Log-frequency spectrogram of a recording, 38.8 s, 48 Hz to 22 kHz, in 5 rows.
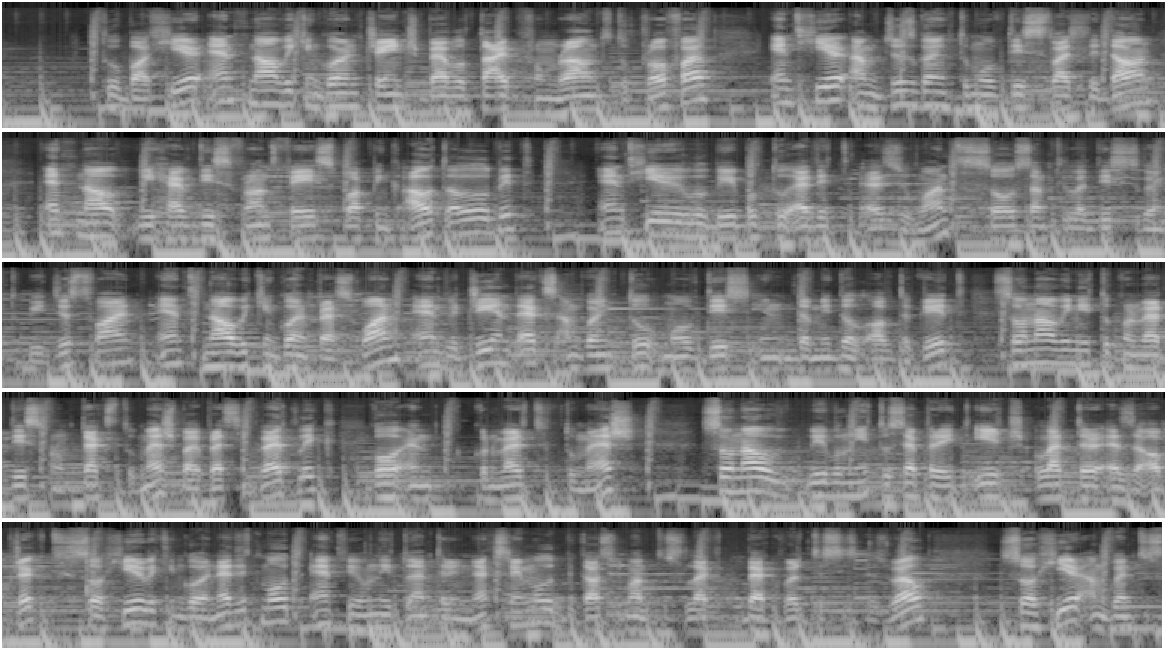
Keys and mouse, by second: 4.1 click, 6.1-7.3 drag, 8.3-8.7 middle drag, 9.7 middle click, 11.4 click, 12.4 click, 13.3 click, 14.6 click, 15.3 click, 16.8 KP_1, 17.6 shift+drag, 18.3 g, 24.6-26.9 drag, 31.6 Tab, 33.5 click, 34.1-36.3 middle drag, 36.7 KP_1, 37.9-38.7 drag.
